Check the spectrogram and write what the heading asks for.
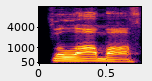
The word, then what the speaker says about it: Varlamov: Go ahead and pronounce the goalie's name again. Varlamov.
